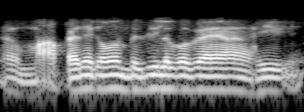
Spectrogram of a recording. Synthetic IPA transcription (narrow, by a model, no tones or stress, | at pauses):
mã̰ːpɛ̃lẽkɐməbɪzilɐɡopaːjãɦi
